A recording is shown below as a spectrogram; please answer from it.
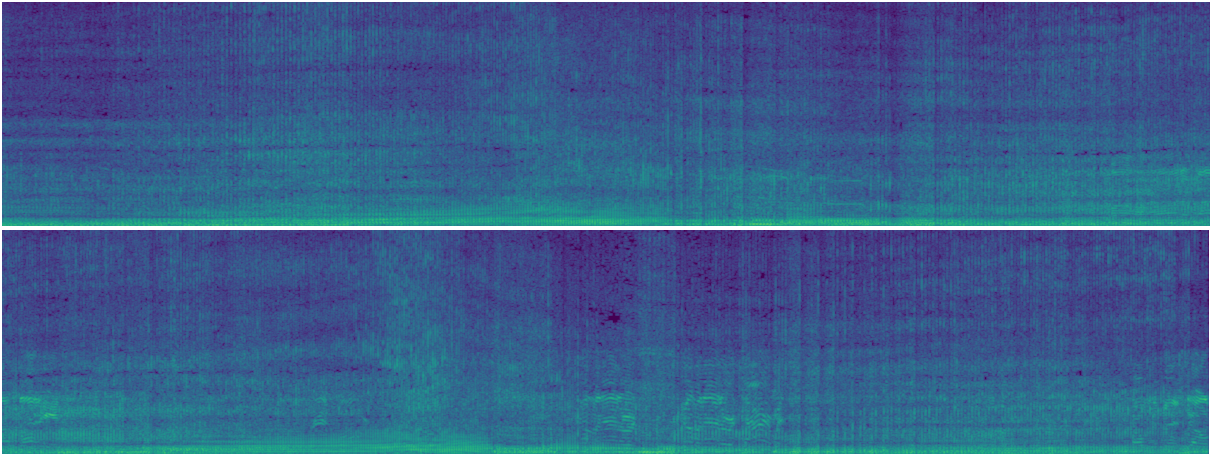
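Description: A pack of modified flathead racing kart engines running at race speed. Their pitch repeatedly rises and falls as the karts go through the turns and pass by.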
